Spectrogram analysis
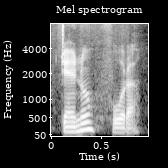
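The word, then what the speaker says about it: Ctenophora: ये भी सी से स्टार्ट होता है लेकिन सी साइलेंट है। टेनोफोरा, प्रॉपर्टी क्या है इसकी?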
